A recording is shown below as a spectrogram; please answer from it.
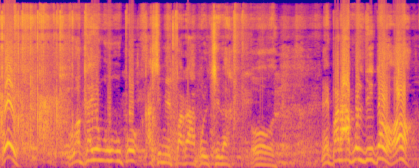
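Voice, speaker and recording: A man gives an energetic, joking seminar talk to overseas workers, calling out to the audience and leading shouted chants. His voice is high and unhurried, with crowd noise in the background.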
